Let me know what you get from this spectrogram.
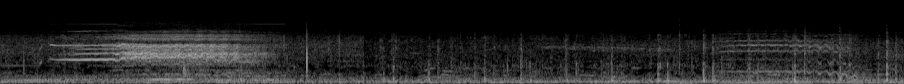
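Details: Horse at Gelanggang H.M Hasan Gayo arena in Takengon, Aceh Tengah, Indonesia, ahead of the 2023 traditional Gayo horse race; one loud, shaky whinny lasts about two seconds, then fades into crowd chatter, hoof clatter and background music.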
